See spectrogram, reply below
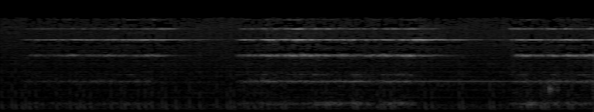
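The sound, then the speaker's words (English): An electric doorbell rings at Christmas in three long bursts separated by brief pauses, a bright, insistent metallic trill that sounds steady, with no one talking. “What time will the doorbell start ringing?”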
